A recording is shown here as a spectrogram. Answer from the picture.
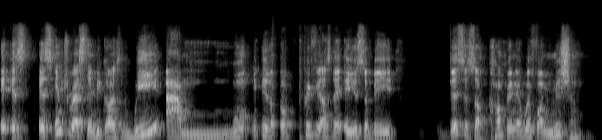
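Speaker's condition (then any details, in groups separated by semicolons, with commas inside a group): Stuttering; stutter first noticed by mother at age 8, lifelong; fear of speaking in high school, tried to skip own valedictorian graduation speech; repeated sounds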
